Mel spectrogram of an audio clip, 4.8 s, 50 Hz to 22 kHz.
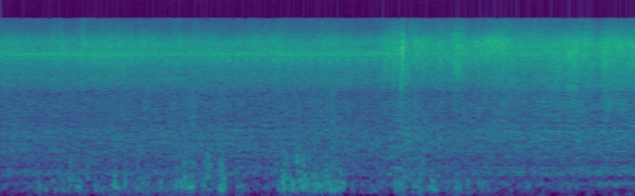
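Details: Bees buzzing on 27 September 2018, the hum rising and falling in uneven low surges, louder pulses of buzzing swelling around the middle before settling back to a softer drone.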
